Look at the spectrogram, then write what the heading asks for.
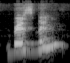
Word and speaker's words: Brisbane: Brisbane?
